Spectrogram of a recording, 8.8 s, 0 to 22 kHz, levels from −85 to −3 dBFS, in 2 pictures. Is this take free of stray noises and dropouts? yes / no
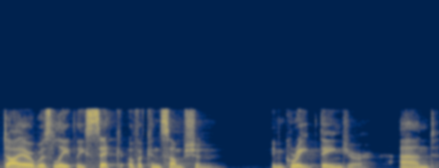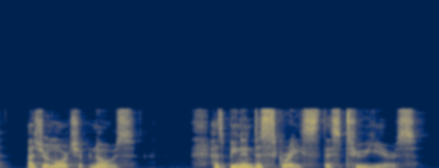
yes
